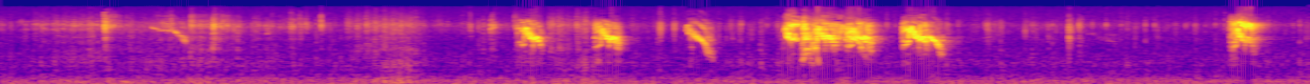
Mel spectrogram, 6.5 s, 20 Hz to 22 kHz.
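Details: Eurasian tree sparrows visiting a balcony on January 6, giving short, harsh chirps. Faint ones come first, then a run of loud ones about every half second, some doubled, ending with one last chirp. A low hum stays underneath throughout.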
